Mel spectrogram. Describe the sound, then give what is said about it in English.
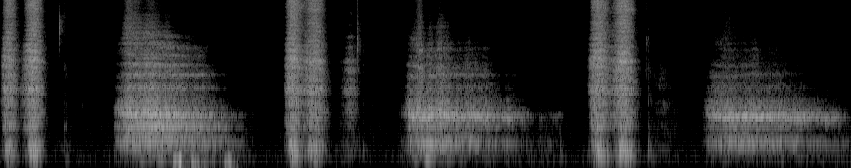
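Two quick breaths in through the nose followed by one long breath out, a calming breathing exercise. The pattern repeats three times: two short sniffs, then a drawn-out, airy exhale, soft and unaccompanied. “you breathe with two quick breaths in through the nose. Naturally, we do this, and then a long breath out, usually through the mouth.”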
